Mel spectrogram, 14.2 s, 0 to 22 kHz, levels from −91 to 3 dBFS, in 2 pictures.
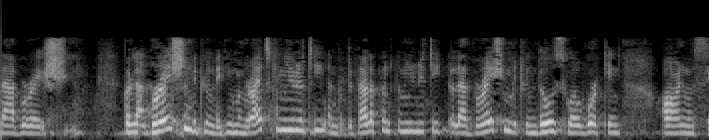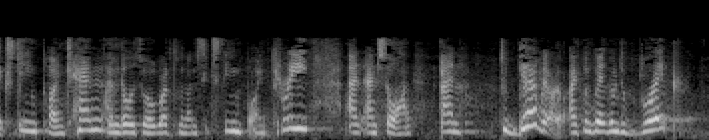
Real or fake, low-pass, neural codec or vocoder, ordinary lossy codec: fake; 7.2 kHz; codec, 24 kHz, 1.5 kbps, HILCodec; MP3, 32 kbps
